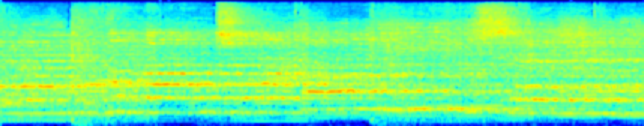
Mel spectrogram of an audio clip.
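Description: A young girl singing a pop song live into a microphone, holding long notes over a backing band of drums, electric guitar and keyboard.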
